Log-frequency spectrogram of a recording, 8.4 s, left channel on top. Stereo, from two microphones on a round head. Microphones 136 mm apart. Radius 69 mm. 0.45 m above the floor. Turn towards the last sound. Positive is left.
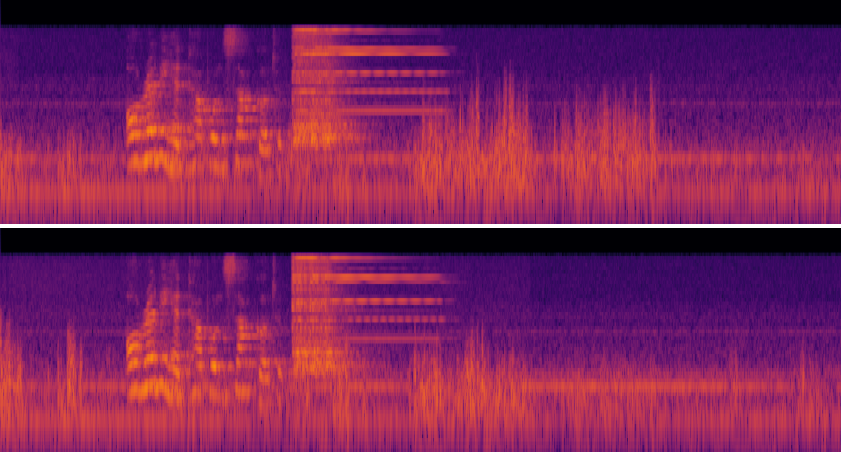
turn(degrees=-60)  # may be behind; listen again after turning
